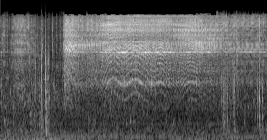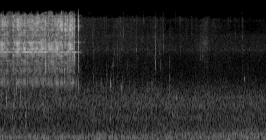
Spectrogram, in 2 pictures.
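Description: Spinning reel whirring for about five seconds with a wavering pitch, then stopping abruptly, as a hooked fish on a trolled crankbait is fought. Underneath, a steady low rush of water and wind as the kayak moves under an electric trolling motor, with a few light clicks.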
